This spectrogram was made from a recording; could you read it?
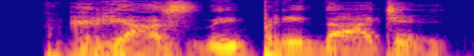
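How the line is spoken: Growling. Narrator (Russian): прорычала она

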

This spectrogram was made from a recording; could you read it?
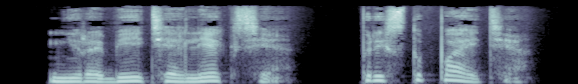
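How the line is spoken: Gentle, encouraging. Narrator (Russian): мягко сказал профессор

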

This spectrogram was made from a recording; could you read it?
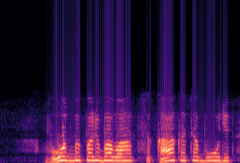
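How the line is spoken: Exclaimed. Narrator (Russian): воскликнул Джейк

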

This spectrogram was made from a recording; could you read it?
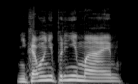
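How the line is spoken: Angry warning. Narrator (Russian): сердито предупреждает Бука

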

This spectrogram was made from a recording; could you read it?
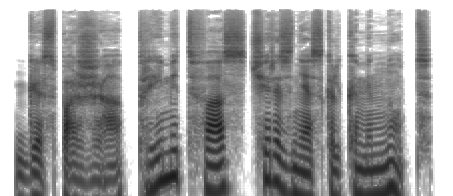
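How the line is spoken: Velvety low voice. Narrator (Russian): бархатным низким голосом сказал он

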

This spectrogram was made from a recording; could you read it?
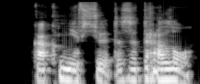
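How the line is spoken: Angry hiss. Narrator (Russian): прошипел Корвин

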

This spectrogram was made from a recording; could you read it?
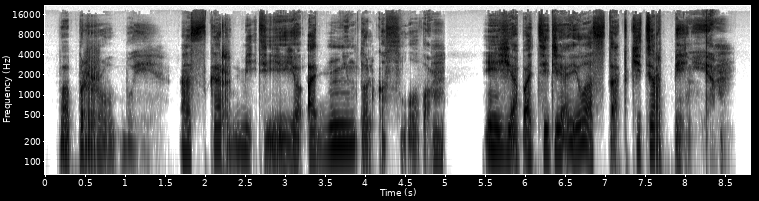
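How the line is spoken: Growl. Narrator (Russian): прорычал он

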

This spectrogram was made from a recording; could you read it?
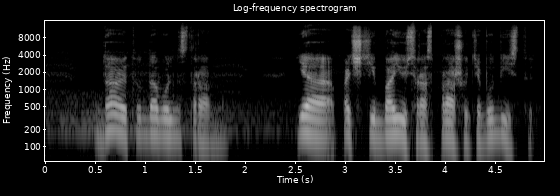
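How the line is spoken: Plain. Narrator (Russian): сказала Лурд

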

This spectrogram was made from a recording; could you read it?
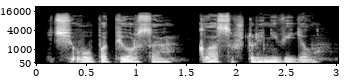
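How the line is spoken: Muttering under breath. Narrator (Russian): буркнул я себе под нос

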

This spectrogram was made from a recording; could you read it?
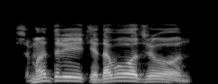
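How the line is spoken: Unfamiliar voice exclaiming. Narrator (Russian): воскликнул кто-то, чьего голоса Слава не узнал

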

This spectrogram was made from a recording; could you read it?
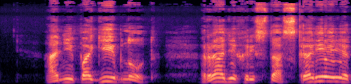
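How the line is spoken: Heart-rending shout. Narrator (Russian): кричал душераздирающий Заглоба

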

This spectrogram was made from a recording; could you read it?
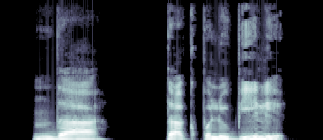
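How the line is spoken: Growl. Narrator (Russian): рыкнул Александр

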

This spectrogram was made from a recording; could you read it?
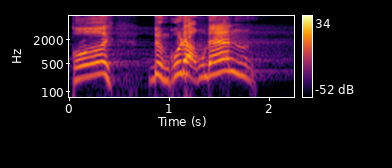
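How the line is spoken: Shouting. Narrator (Vietnamese): A Chiều hét lên

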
